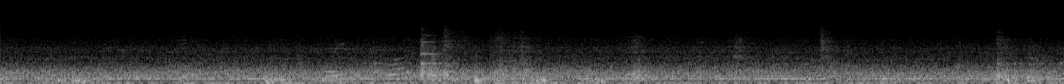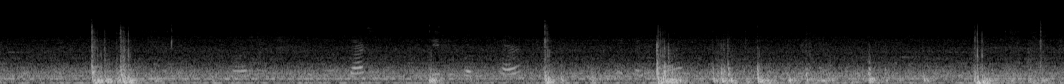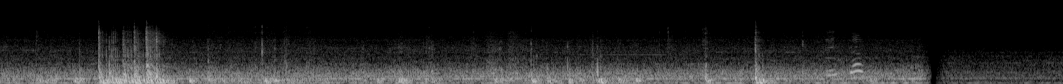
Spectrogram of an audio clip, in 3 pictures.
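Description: Steady hum of commercial kitchen equipment with a constant low tone, broken by knocks and thumps as a pizza is cut with a rocker blade and handled on a steel counter; the loudest thumps come about 12, 17 and 23 seconds in.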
